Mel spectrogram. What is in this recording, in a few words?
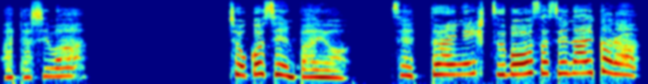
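FEED Japanese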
